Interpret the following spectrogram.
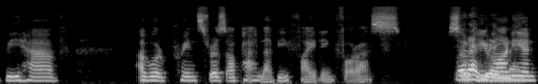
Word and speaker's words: Pahlavi: Remind me how to pronounce Reza Reza Reza Pahlavi. Pahlavi.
